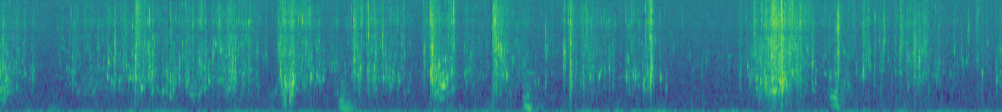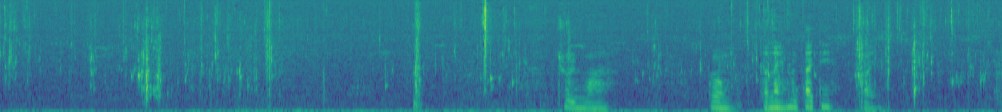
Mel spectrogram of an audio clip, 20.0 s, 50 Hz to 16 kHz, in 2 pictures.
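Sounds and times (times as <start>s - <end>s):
hands splashing in muddy water: 0.0s - 6.8s, 7.4s - 12.9s, 18.6s - 20.0s.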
